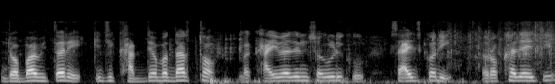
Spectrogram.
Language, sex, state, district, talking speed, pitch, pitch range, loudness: Odia, male, Odisha, Khordha, 140 wpm, 165 Hz, 145-175 Hz, -19 LUFS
